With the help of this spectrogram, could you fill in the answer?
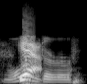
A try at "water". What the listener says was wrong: Yeah, you got to curl your tongue for the R. That's what I mean. Like, it's lazy. It's water. Yeah, like, just be like, yeah, and not pronounce it. It's just lazy.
